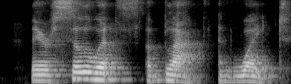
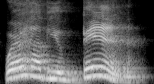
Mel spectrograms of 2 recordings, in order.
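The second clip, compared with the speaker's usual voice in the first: demanding; 5 semitones higher, 6 dB louder than usual. A narrator's reading. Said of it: "Ban demanded".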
